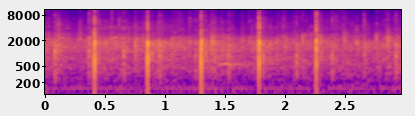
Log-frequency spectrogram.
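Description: A church audience applauding, a dense wash of many hands clapping with sharper, louder beats landing in a steady rhythm about twice a second. No one speaks over it.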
